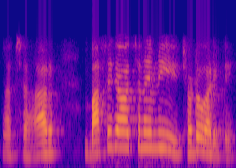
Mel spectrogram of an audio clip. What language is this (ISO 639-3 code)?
ben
